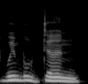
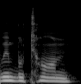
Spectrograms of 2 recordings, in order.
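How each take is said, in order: First: The last syllable is said with a d sound. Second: The last syllable is said with a t sound. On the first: The speaker calls it right. "it's Wimbledon ... D O N" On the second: The speaker calls it wrong. "You don't say Wimbledon ... not T O N"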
